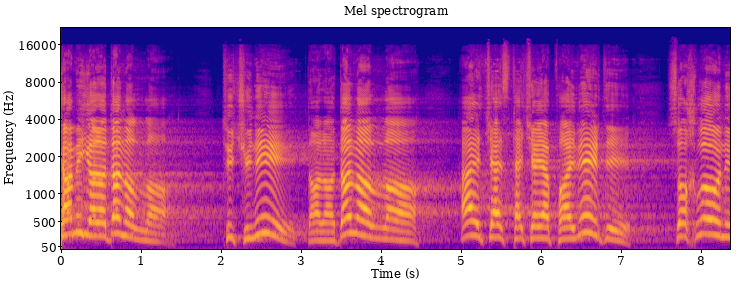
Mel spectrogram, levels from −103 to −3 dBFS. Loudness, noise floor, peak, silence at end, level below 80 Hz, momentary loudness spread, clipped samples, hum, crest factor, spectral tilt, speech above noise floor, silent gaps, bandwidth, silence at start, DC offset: -19 LUFS; -46 dBFS; 0 dBFS; 0 s; -72 dBFS; 14 LU; under 0.1%; none; 20 dB; -3 dB/octave; 26 dB; none; 17 kHz; 0 s; under 0.1%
